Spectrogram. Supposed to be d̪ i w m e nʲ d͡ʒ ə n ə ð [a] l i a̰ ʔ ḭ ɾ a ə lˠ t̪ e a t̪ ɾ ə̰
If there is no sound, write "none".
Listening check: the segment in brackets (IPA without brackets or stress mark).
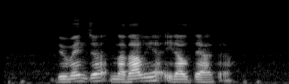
a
